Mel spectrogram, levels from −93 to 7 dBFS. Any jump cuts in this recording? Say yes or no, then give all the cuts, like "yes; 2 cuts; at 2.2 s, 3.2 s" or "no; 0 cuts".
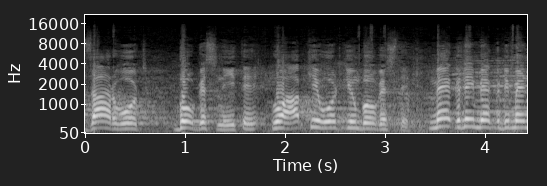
yes; 1 cut; at 1.7 s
